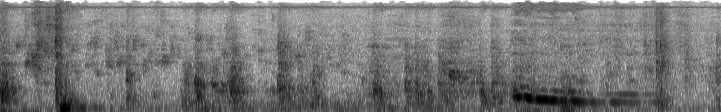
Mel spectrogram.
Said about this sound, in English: Mummy's just rinsing your beaker and then she's going to make a drink for you.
